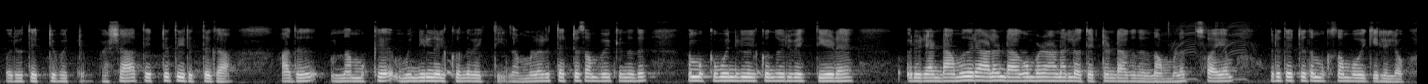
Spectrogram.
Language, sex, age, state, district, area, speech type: Malayalam, female, 45-60, Kerala, Palakkad, rural, spontaneous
